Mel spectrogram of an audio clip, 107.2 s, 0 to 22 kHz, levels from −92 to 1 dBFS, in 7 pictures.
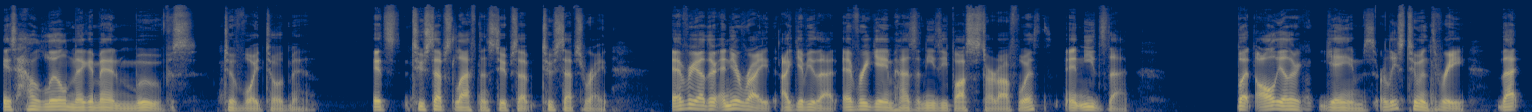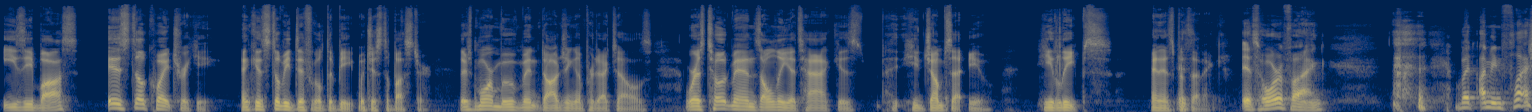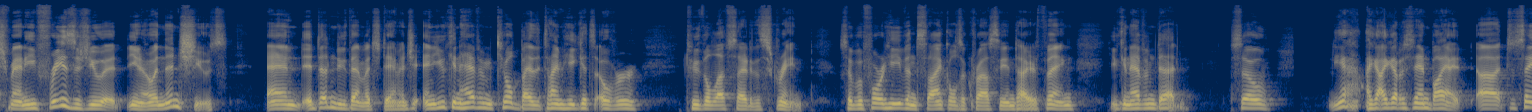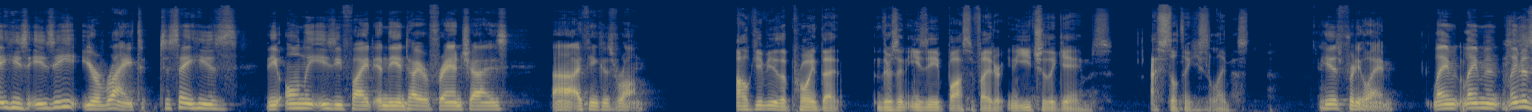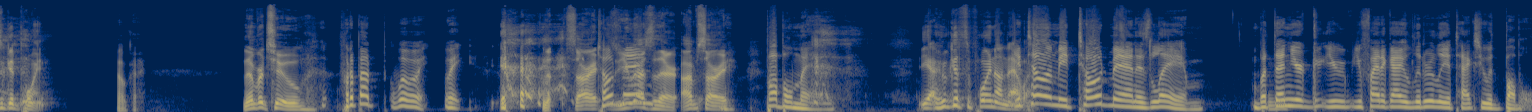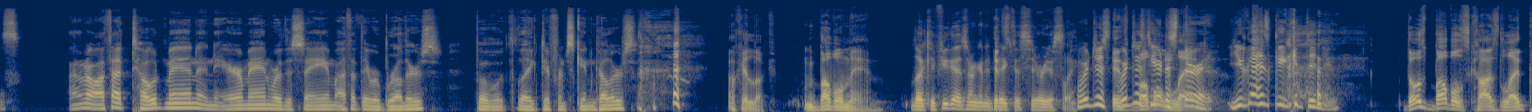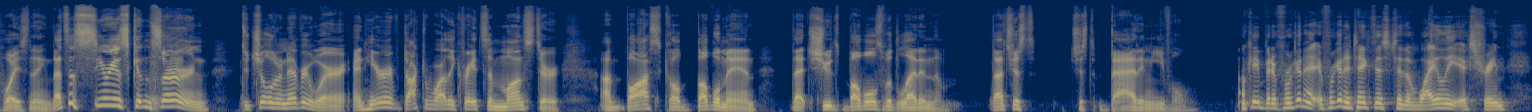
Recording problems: none

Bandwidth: 18 kHz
